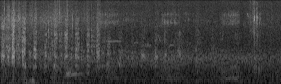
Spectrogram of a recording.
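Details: Dog panting on a walk after refusing to keep going; quick, breathy puffs repeated about twice a second, fading after a louder start, with faint outdoor background and a person urging it along afterward.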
